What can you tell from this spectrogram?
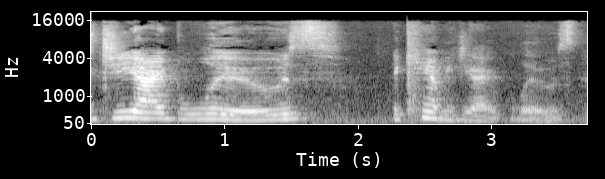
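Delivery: usual speaking voice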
